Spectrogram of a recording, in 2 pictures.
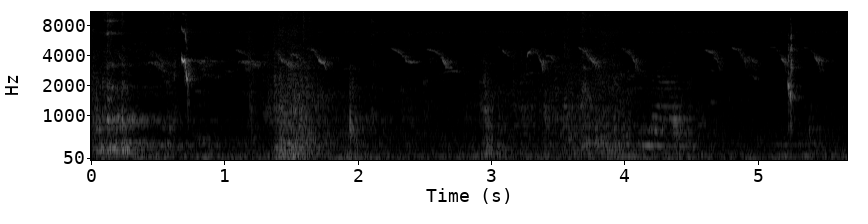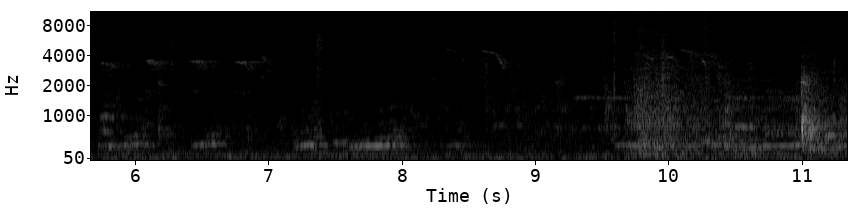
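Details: Morning chirping of sky blue opaline and green opaline lovebirds: rapid runs of short, high, downslurred chirps in quick series for about six seconds, then softer lower notes and knocking sounds, over steady background hum.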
